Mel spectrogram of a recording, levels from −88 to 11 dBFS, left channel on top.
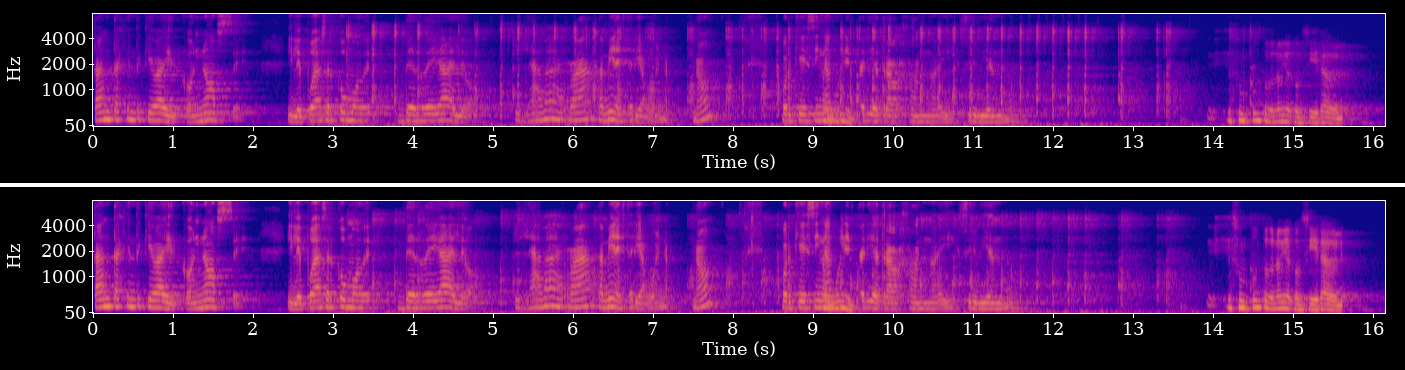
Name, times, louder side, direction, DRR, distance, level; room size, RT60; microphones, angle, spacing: voice 1, 0.0-1.9 2.4-3.5 3.8-4.8 5.3-7.8 8.1-9.3 9.6-11.6, right 2 dB, 25° right, 11 dB, 1.1 m, -30 dB
sound 1, 2.7-14.8, left 3 dB, 60° left, 2.8 m, -44 dB
voice 2, 9.1-9.5 13.9-15.6, right 4 dB, 60° right, 12 dB, 0.6 m, -28 dB
27.5 x 17.5 x 7.8 m, 1.5 s
head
